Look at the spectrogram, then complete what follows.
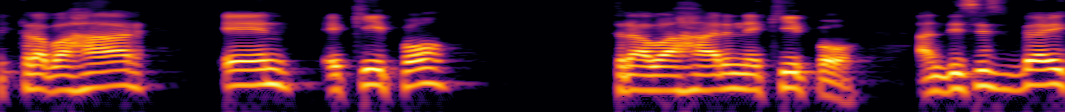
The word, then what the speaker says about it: he: Remember that the H is silent.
